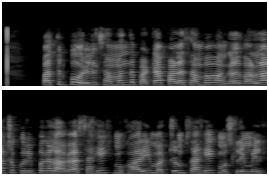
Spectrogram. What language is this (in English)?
Tamil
